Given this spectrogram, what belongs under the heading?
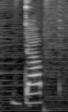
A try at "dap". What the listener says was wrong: Not dap, it's Tagalog, so dup. Yeah, because da de di do du.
